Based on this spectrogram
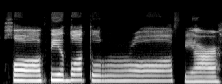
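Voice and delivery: slow, drawn-out tajweed chant; Quranic recitation. Shown as a demonstration. Tajweed teacher reciting for students, slow measured chant. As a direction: recite the verse slowly with elongated vowels. Recites verse demonstrating heavy letters.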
